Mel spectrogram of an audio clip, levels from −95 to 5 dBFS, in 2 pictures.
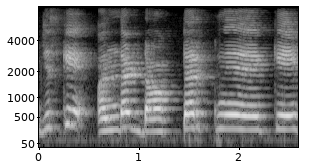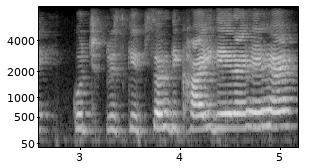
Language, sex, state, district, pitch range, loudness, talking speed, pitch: Hindi, female, Bihar, Darbhanga, 270-295 Hz, -15 LUFS, 125 wpm, 285 Hz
